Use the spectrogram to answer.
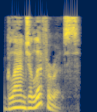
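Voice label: "glanduliferous", English, British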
